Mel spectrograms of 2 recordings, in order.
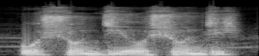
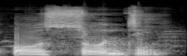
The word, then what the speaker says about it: Oshodi: So many names were corrupted, like Oshodi, which they call Oshodi. You understand? It's originally Osodi. It's an Edo word.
